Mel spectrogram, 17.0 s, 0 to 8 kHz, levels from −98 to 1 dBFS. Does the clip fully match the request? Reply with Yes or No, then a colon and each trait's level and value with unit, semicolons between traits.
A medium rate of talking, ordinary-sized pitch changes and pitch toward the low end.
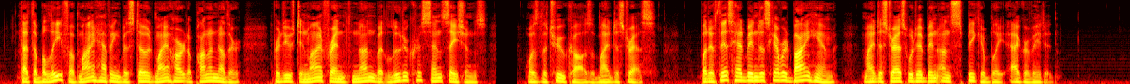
No: average, 150 wpm; wide, 5.9 semitones; low, 100 Hz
